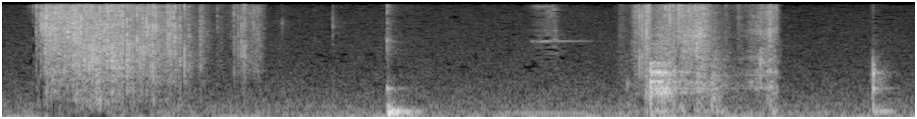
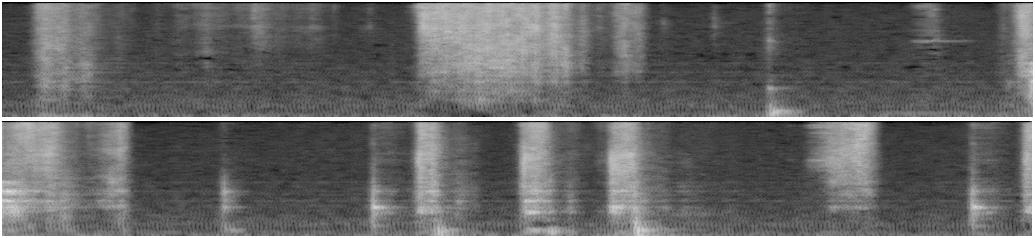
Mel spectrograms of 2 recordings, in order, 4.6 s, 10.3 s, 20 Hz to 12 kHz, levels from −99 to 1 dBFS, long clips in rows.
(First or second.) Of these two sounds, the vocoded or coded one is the second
